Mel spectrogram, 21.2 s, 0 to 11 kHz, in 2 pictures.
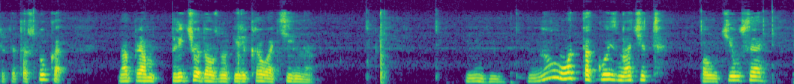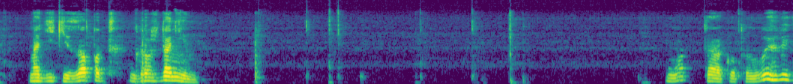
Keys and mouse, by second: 0.4 click, 3.3-4.9 middle drag, 5.2 middle click, 6.9-9.4 middle drag, 10.2 click, 11.2 middle click, 12.6 shift+middle click, 14.1 middle click, 16.2 middle click, 17.4 KP_1, 20.5-21.1 middle drag.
